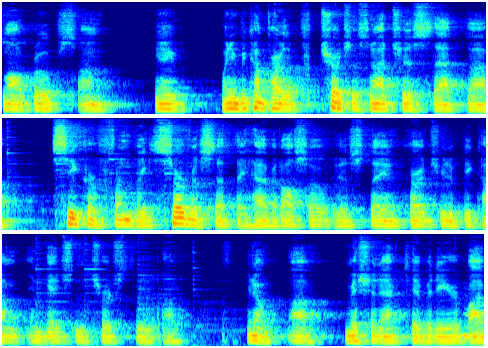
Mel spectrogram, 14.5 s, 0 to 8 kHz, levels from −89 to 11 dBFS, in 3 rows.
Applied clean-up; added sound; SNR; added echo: neural separator model SepFormer DNS4.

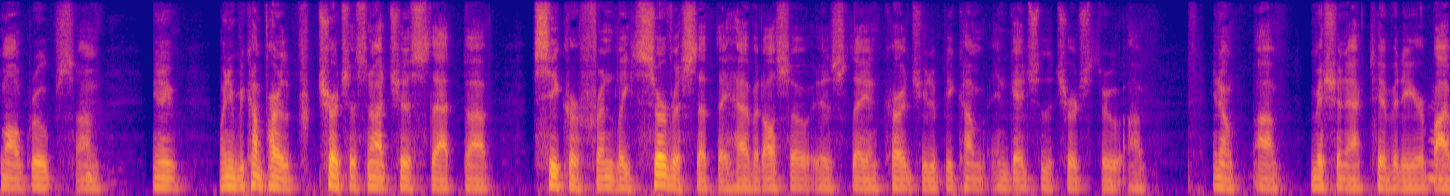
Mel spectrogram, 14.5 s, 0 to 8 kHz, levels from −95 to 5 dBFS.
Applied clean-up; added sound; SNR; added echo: none; none; none; none.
